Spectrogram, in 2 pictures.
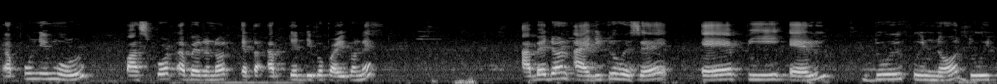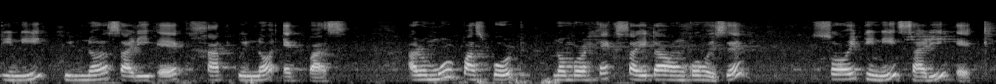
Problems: background sounds at intervals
